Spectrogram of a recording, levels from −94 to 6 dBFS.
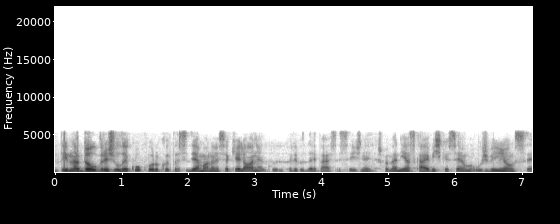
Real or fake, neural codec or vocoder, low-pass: fake; codec, 24 kHz, 0.9 kbps, WavTokenizer, medium speech release version 2; 5.4 kHz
